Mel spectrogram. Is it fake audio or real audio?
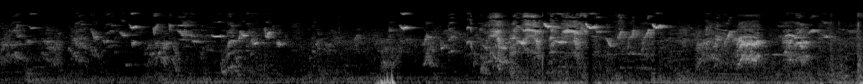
real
